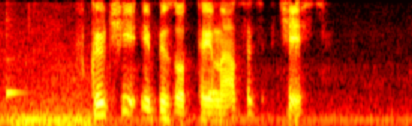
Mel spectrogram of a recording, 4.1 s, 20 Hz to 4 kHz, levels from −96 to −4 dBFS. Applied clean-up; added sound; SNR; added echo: none; Cowbell; 15 dB; none.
